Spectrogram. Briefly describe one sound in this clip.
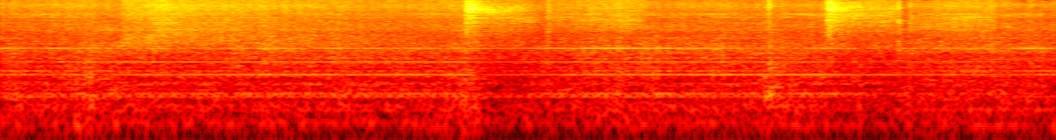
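Machine parts clack and hiss now and then.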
